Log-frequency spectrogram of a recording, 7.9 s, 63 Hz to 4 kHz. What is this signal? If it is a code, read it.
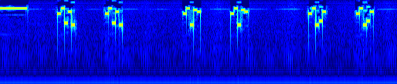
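Five-tone selective call (ZVEI), heard as quick runs of five tones, tones of about 70 ms. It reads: 88392 88392 88209 88209 88249 88249
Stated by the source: Received on SDR; ZVEI five-tone selective call.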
